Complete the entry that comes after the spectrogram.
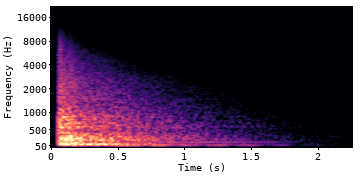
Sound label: Toms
